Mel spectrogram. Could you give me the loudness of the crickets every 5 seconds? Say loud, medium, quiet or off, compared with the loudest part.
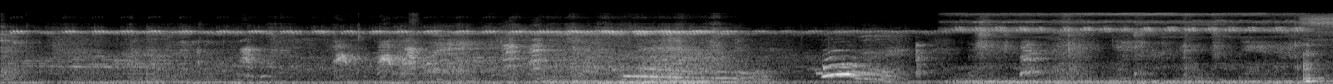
medium, loud, medium.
